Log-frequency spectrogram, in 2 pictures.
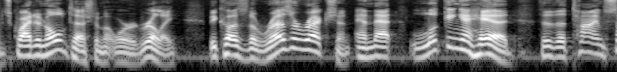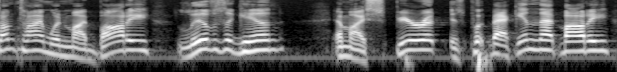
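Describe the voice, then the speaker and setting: A man's voice: mid-range voice, no echo. An older man preaching a conversational, folksy sermon. He tells stories and repeats key words for emphasis.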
